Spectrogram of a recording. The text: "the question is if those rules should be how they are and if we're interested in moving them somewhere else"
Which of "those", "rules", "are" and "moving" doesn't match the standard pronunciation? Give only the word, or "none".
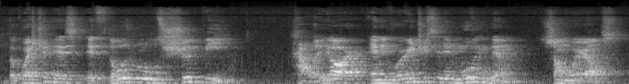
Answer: none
